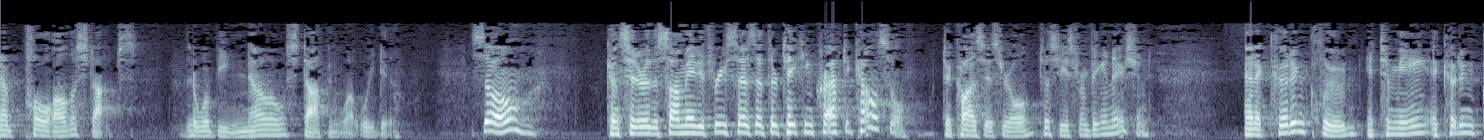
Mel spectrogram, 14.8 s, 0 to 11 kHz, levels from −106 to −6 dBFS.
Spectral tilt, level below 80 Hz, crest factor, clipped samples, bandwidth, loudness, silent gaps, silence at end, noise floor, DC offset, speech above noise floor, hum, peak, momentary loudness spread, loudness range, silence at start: -7 dB/octave; -58 dBFS; 20 dB; under 0.1%; 6.6 kHz; -19 LUFS; none; 0 s; -54 dBFS; under 0.1%; 35 dB; none; 0 dBFS; 15 LU; 7 LU; 0 s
